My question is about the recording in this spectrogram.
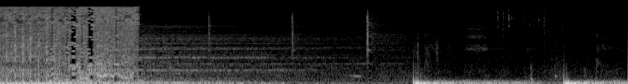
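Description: Movie trailer soundtrack: a loud stretch of dense noise cuts off about a second and a half in, giving way to quieter held tones. Then two sudden deep booms, each with a low rumbling tail, land about four and five and a half seconds in.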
